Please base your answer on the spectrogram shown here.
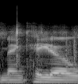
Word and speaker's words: Mankato: I think it's pronounced Mankato Free Press.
